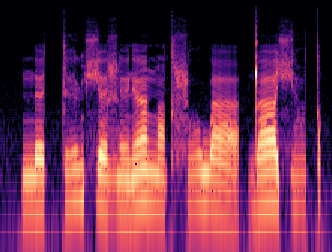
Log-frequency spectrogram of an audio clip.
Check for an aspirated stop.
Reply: absent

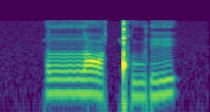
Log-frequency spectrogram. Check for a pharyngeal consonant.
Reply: absent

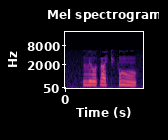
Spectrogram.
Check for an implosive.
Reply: present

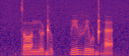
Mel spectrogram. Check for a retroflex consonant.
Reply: present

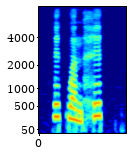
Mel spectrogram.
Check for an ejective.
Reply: absent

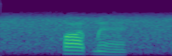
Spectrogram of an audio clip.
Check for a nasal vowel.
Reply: present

